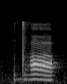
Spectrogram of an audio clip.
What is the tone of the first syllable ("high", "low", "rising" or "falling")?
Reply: low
